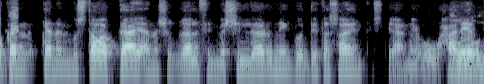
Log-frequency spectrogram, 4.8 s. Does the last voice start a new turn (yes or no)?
no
